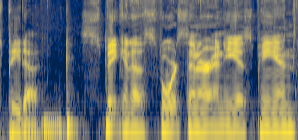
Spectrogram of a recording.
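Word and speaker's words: Pidto: just kept it but it's p-i-d-t-o Pitta Pinto pronounce Pito speaking of SportsCenter and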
